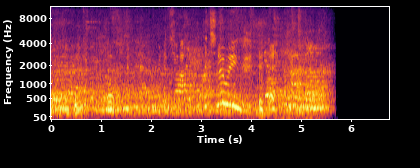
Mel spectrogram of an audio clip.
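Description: A crowd of men and women chat and greet each other in a large echoing hall.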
